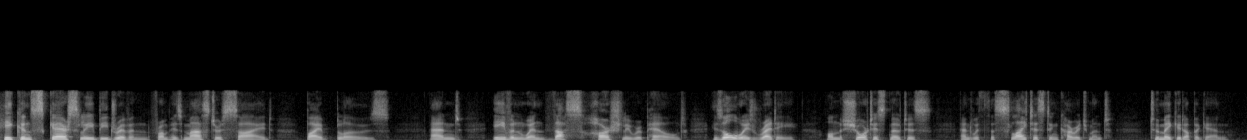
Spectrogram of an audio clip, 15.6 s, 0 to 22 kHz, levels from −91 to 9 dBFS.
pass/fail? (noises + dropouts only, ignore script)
pass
